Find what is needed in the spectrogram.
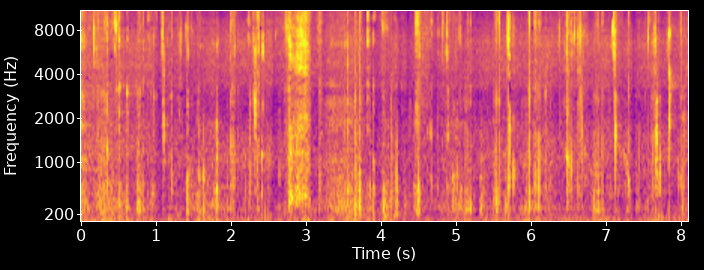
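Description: Close-miked chewing of crunchy chocolate-coated snack cubes: a dense, irregular run of small crunches and crackles as the shells break between the teeth.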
